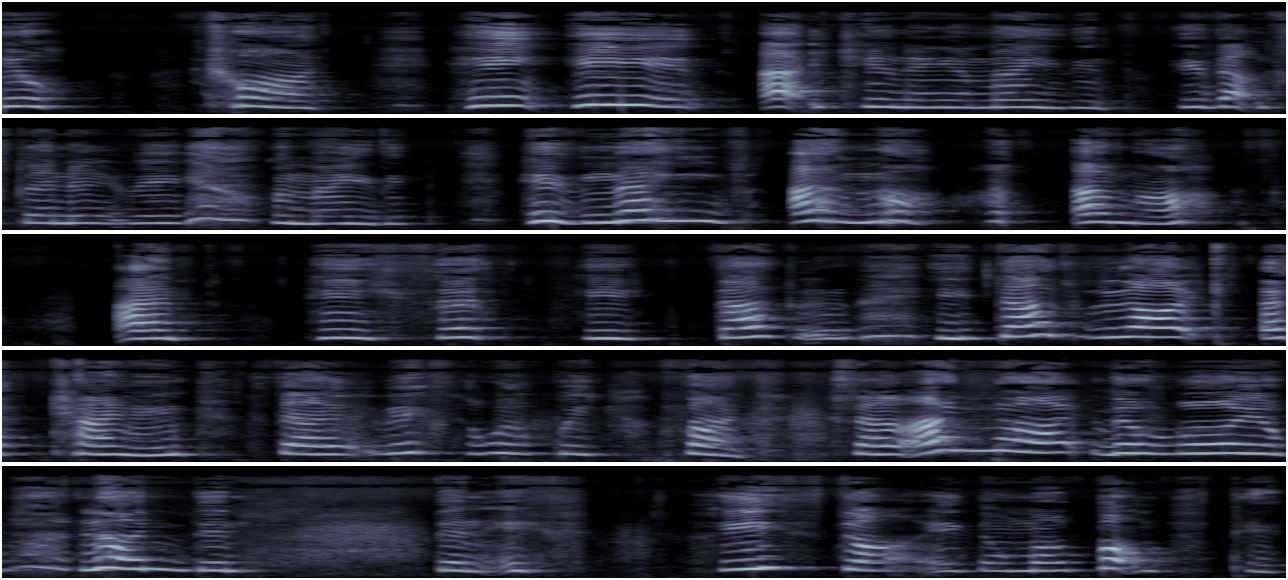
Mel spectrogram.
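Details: Young woman with cerebral palsy causing involuntary movements, recently fitted with braces on top and bottom teeth; dysarthric speech in cerebral palsy.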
